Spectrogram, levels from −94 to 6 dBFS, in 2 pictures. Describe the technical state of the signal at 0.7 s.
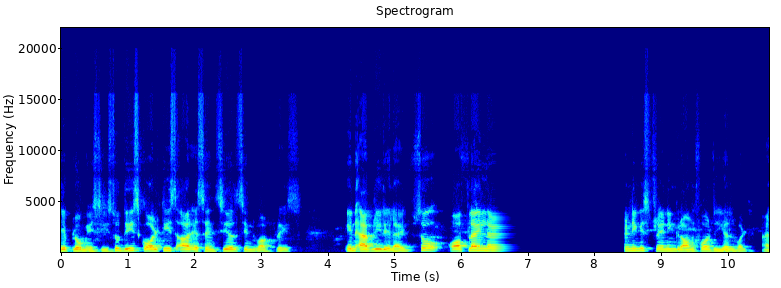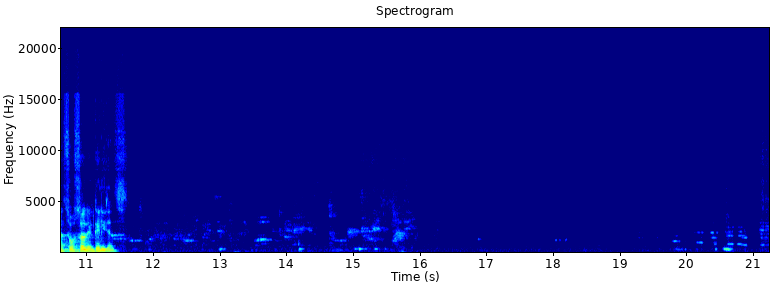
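At 0.7 s the speech signal is intact, with no audible technical fault at that moment.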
